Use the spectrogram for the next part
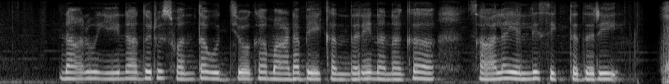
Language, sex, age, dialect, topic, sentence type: Kannada, female, 18-24, Central, banking, question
